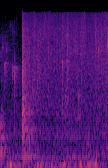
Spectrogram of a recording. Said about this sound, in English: Yeah, you're going to saute that. Saute those up. Ooh, I like that sound. You did a fine job slicing these onions.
